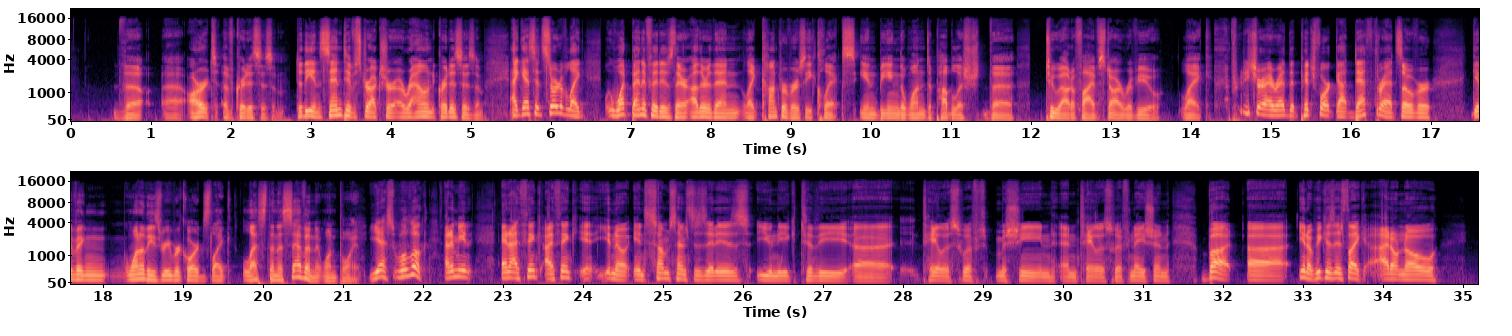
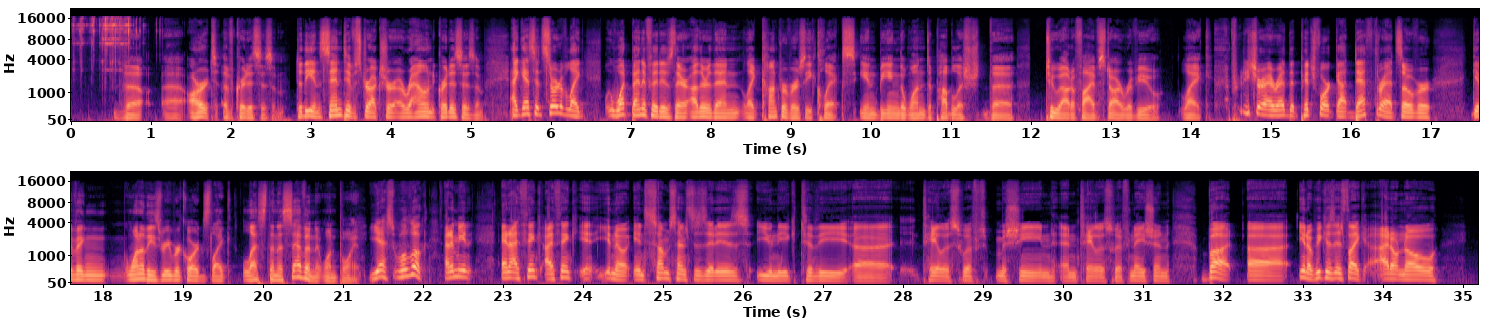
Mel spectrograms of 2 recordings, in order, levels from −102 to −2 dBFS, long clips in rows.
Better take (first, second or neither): first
